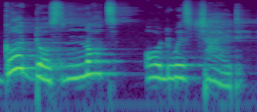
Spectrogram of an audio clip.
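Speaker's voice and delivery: slow and weighty, driving it home; deliberate slow preaching; slow, emphatic. Acted. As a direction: stretch each word out. Preacher drawing out scripture.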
